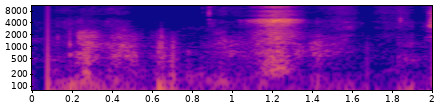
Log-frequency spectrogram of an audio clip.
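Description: Low wind rumble on the microphone, with a sharp click at the start and a short breathy vocal noise from the man about a second in.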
